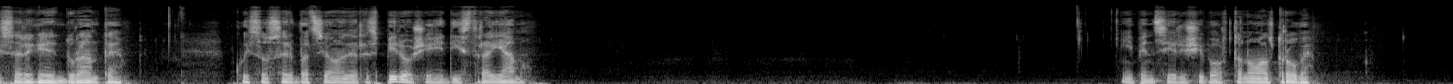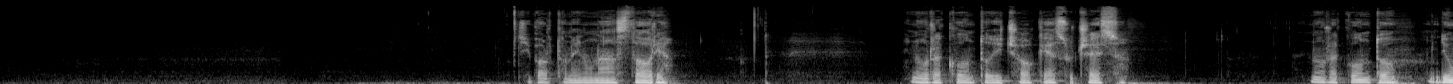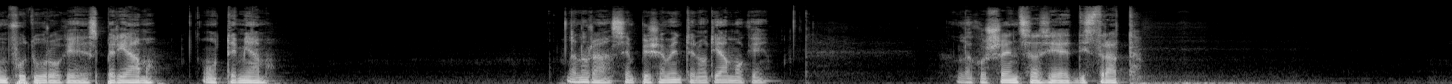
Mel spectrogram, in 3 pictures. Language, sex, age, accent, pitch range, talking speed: Italian, male, 50-69, native, 80-95 Hz, 60 wpm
